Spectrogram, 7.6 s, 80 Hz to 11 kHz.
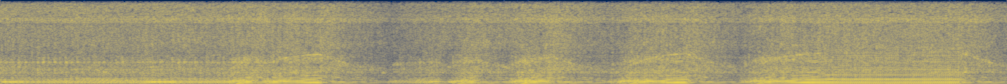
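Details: New Husqvarna 460 Rancher chainsaw first start, bar fitted, apparently already tuned: revs up and down cleanly, each blip rising and falling smoothly with a crisp steady idle between; running well out of the box.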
